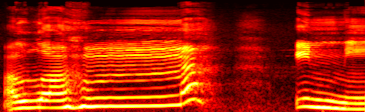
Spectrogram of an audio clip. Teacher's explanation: அல்லாஹும்ம இன்னி ஷத்து வந்திருக்கு. நல்லா குன்னா செய்யணும்.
